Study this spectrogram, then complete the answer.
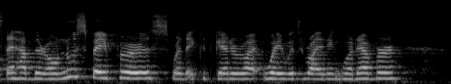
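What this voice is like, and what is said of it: Yiddish-influenced English accent. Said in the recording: “Yiddish is my first language, in case anyone detected the accent. It's always the question, where is your accent from?”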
